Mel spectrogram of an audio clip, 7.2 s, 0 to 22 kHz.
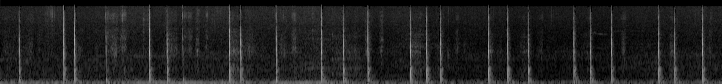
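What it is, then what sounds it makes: Laminated cardboard hardcover book. Fingertips and nails tap the cover of a large, solid, flat, laminated glossy cardboard hardcover book. About 25 short, dry, crisp taps ring out with bright clicky tops, irregularly spaced. A low hum sits underneath.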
